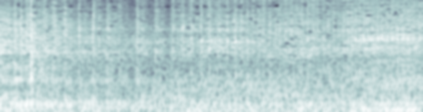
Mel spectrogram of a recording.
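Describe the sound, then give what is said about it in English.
Chainsaws churn through decaying tree branches near live wires, giving a steady, raspy engine buzz. It is fairly quiet and runs on without clear breaks. “The clinking of carabiners soon gives way to the churning of chainsaws.”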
